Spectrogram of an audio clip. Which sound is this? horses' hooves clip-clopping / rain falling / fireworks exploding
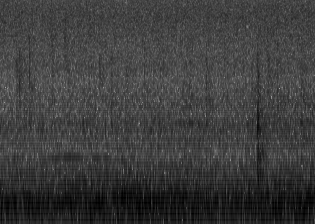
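rain falling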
